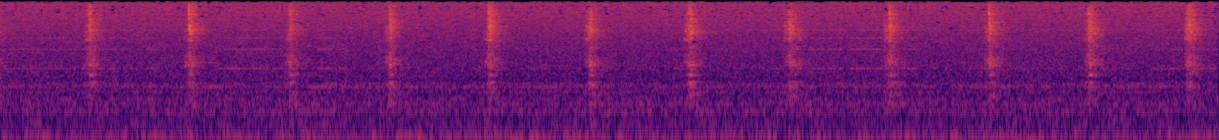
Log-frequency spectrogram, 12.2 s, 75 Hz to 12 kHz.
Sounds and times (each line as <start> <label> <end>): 0.8 load clock is ticking 4.2
4.8 load clock is ticking 6.2
6.8 load clock is ticking 7.2
7.8 load clock is ticking 9.2
9.8 load clock is ticking 10.2
10.8 load clock is ticking 12.1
